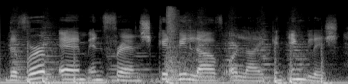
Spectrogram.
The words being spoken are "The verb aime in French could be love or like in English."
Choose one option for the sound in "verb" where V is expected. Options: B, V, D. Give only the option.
V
